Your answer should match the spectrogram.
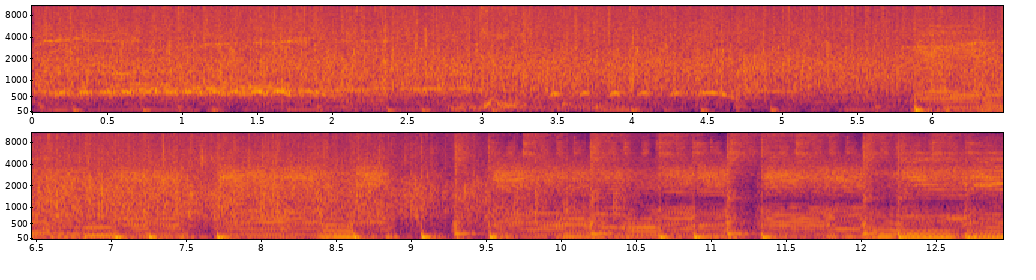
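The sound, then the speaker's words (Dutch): A crowd in Ninove applauds steadily to welcome the core members of cycling club Wielerclub Wattage, a dense wash of clapping that holds for the whole stretch, joined about halfway through by loud, punchy music with a thumping beat playing underneath. “Graag je applaus”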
